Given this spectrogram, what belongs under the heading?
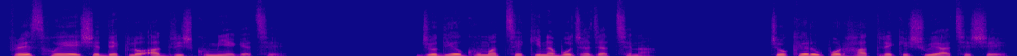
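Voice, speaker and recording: A man's voice: fairly low pitch, darkish tone, no room sound, studio quality. A man narrating a scripted romantic story expressively.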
